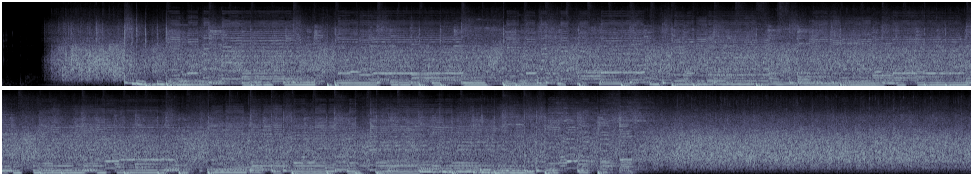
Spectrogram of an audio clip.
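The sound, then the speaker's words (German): A thunderous applause sound effect welcoming Steffen Lüning of Datenschutz-Wohnzimmer roars steadily for nearly half a minute, loud and dense, with a low droning tonal layer beneath it that drops out near the end while the clapping carries on. “Bitte einen tosenden Applaus für Steffen Lüning vom Datenschutz-Wohnzimmer.”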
